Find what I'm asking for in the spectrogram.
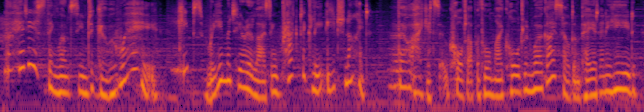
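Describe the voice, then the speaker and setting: An actress playing a sinister, genteel witch in a video game, speaking in an archaic, measured, theatrical way. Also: sits low, big pitch swings, over music. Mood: dry, unbothered. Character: sinister, genteel witch brewing at her cauldron. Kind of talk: scripted video game acting.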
